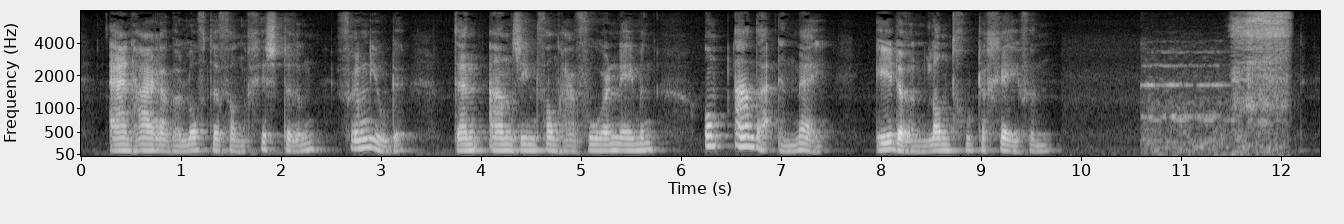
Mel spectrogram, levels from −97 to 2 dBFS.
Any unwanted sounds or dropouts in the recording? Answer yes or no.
yes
